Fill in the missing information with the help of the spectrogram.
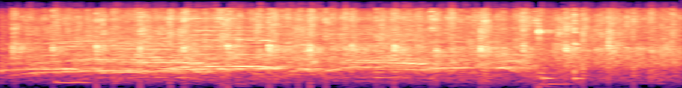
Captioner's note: applause and cheering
